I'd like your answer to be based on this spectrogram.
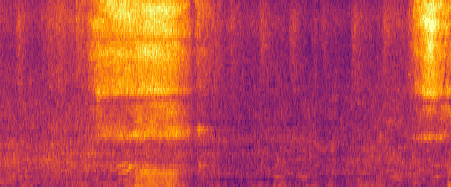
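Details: Ordinary snoring in a sleeping adult man (dad): one loud, rough, rumbling snore on inspiration, then quieter noisy breathing.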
